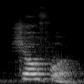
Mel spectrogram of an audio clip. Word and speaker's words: chauffeur: And here we have got O sound from the same combination of these two letters AU. That is tow, chauffeur, aubergine, aubard, and otter.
